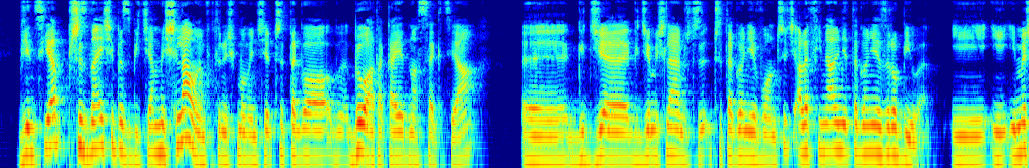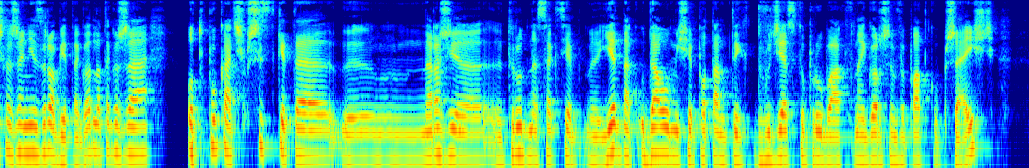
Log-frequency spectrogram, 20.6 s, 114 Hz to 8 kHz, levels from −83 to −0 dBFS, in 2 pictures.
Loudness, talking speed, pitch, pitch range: -25 LUFS, 180 wpm, 150 Hz, 135-165 Hz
